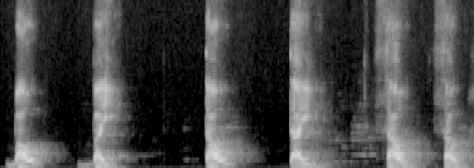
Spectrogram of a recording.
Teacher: دیکھیے گا باؤ، با بھی واضح ہے، واو کا مخرج یعنی ہونٹ گول ہو رہے ہیں یہ بھی واضح ہے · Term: لین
